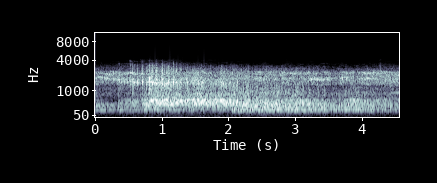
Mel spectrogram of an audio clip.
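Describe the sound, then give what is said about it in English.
A building, Harris Hall, collapses into a hole after its foundation is undermined, with a loud, continuous rumbling roar, a dense wash of crumbling, grinding noise that holds steady for several seconds without letting up. No voices are heard. “The building! The foundation's under mine! It's crashing!”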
